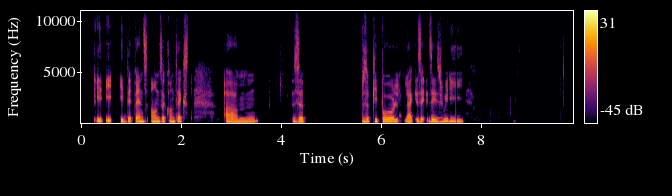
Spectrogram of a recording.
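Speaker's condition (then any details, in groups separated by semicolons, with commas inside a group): Stutter; covered or masked stutter, often hidden, motor speech production difference, speech therapists helped acceptance; stutters even when calm, excitement amplifies, stress makes harder, same in French and English, stuck words differ; repeated sounds, repeated words, blocks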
